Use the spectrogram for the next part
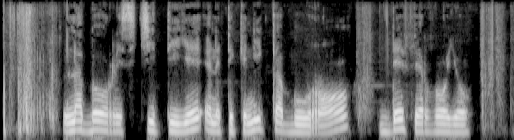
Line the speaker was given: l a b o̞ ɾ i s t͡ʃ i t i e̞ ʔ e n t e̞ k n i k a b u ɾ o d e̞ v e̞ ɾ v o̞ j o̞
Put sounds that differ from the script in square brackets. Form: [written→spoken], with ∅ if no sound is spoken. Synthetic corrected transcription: l a b o̞ ɾ i s t͡ʃ i t i e̞ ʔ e n t e̞ k n i k a b u ɾ o d e̞ [v→f] e̞ ɾ v o̞ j o̞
